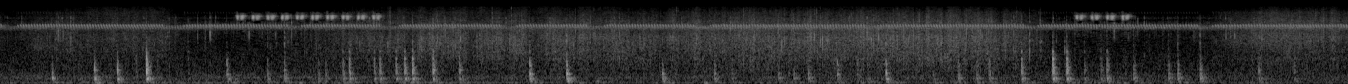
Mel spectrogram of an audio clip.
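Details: Cricket sounds meant to attract cats: an unbroken high-pitched trill with two short bursts of rapid pulsed chirping, one early and one near the end, over scattered soft ticks and taps.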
